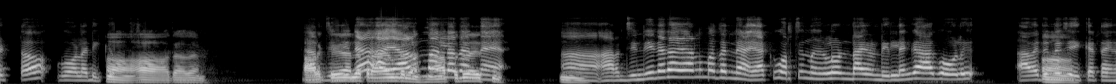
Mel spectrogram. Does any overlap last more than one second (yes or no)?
yes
